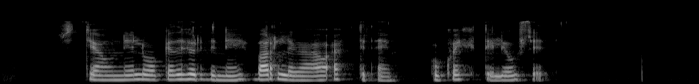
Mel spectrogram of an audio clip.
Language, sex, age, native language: Icelandic, female, 20-29, Icelandic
